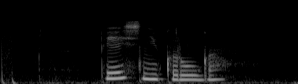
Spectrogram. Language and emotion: Russian, sad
